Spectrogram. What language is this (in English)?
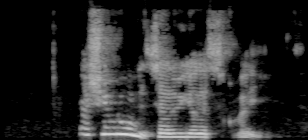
Kabyle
